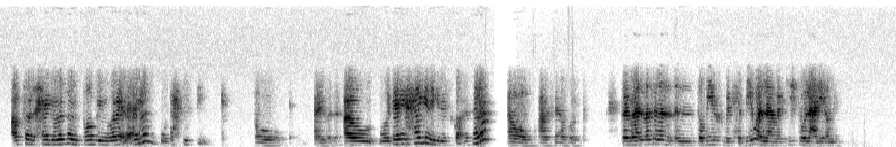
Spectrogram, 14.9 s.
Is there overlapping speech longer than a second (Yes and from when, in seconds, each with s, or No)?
No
